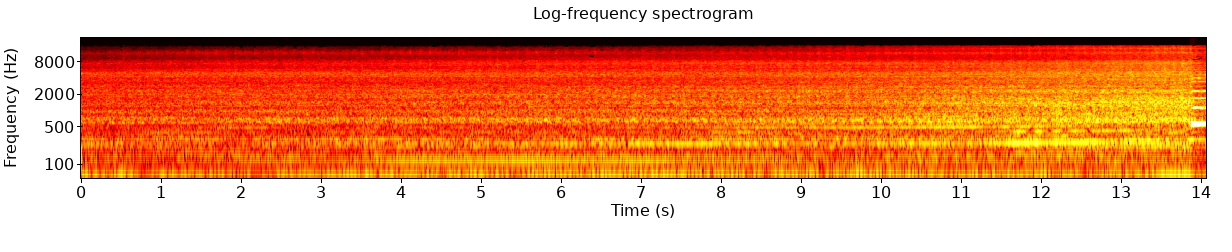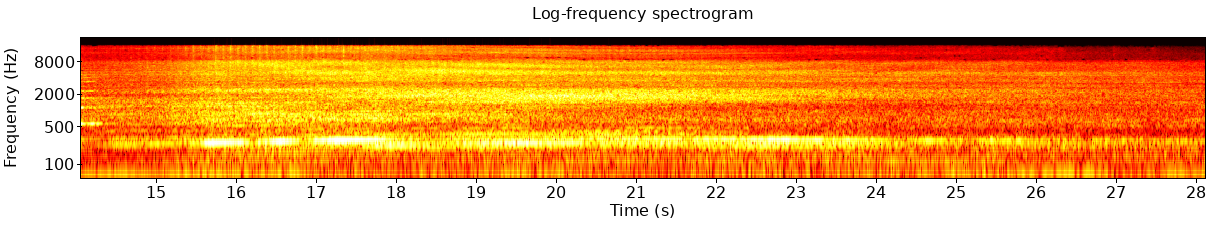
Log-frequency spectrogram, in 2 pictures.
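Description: Class 628 diesel multiple unit running in and passing close by. Its engine and wheels grow louder, a short horn toot sounds about halfway through, and the engine sound then fades as the unit moves away.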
